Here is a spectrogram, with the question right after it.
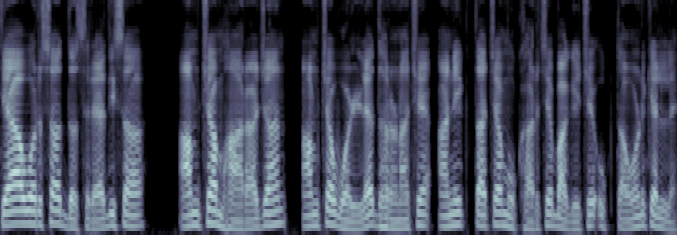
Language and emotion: Goan Konkani, neutral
